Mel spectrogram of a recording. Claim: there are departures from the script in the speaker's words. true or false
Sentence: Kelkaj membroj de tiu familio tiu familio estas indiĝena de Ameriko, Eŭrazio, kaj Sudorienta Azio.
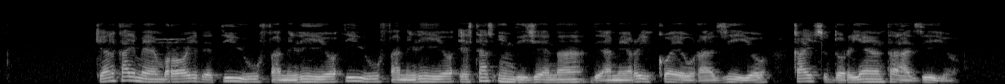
false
